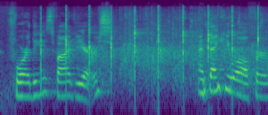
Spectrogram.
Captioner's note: audience applauds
